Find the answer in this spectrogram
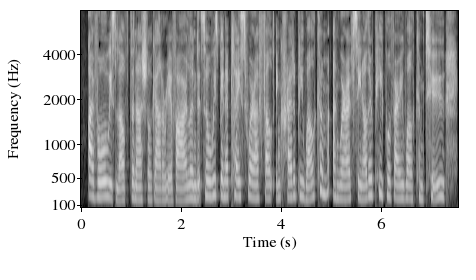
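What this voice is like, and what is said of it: Slight Belfast accent. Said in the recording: “we can get a hint of the Belfast accent. A wee bit of a hint... It's still there.”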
